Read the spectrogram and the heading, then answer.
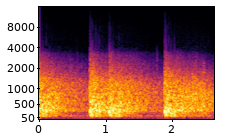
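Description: Gunshots fired by a marshal at a fleeing masked rider: a few sharp, loud cracks break out of a steady rushing background noise.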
